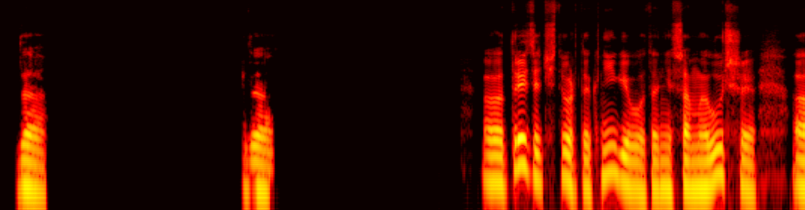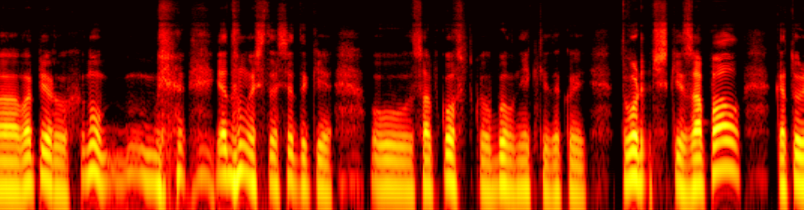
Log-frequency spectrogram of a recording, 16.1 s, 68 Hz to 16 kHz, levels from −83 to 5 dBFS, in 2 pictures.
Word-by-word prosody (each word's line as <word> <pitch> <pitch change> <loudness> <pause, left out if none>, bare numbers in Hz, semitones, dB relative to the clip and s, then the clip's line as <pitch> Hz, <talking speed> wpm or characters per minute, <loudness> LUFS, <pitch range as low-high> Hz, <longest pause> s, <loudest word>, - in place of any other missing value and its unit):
Да. 115 -3 0 2.0
Да. 115 -2 -2 2.1
А, 140 -1 +1
3-4 145 - -1
книги, 165 - -4
вот 115 -4 -2
они 120 -1 -2
самые 120 +1 0
лучшие. 130 -7 -2 0.3
А, 120 -1 +4
во-первых, 130 -4 +2
ну, 135 - -3 0.6
я 165 - +5
думаю, 155 -1 +3
что 135 +1 -3
всё-таки 125 -5 -3 0.4
у 120 -1 -1
Сапковского 125 0 0
был 120 -1 +1
некий 120 -1 -5
такой 105 -1 -4 0.3
творческий 140 -3 +3
запал, 175 - +6 0.3
который 130 +2 +4
у - - +2
125 Hz, 95 wpm, -24 LUFS, 115-145 Hz, 2.1 s, запал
